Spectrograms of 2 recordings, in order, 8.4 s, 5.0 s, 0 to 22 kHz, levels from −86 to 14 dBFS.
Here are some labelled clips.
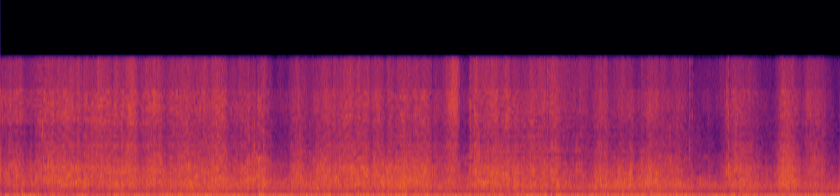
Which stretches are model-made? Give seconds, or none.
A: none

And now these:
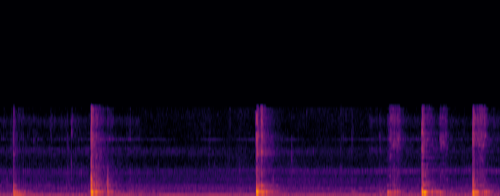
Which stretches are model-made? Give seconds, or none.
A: 0.0-1.4 (vocoder, Vocos); 3.7-5.0

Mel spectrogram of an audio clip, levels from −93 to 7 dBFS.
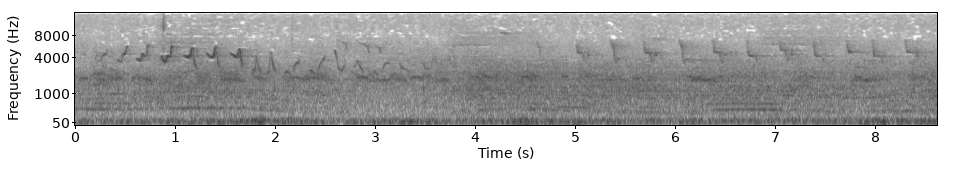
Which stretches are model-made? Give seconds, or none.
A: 0.6-4.9 (vocoder, Vocos); 7.8-8.6

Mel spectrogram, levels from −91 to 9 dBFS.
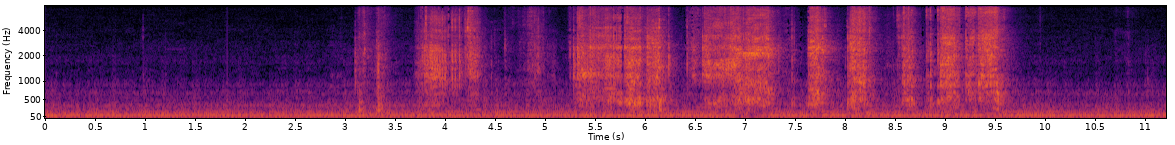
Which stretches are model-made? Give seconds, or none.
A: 0.0-4.1 (vocoder, BigVGAN v2); 5.0-11.2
